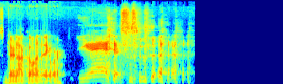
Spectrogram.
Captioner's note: laughs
